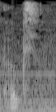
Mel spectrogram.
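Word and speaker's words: Ochs: How do you say his name? Phil Oaks? Oaks? – Oaks. – Very sad he hung himself.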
